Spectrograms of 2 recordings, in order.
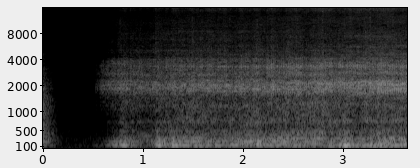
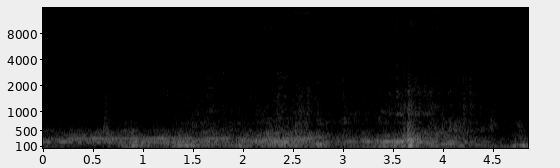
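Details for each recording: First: Used Hornby R2959 Thompson L1 2-6-4T model locomotive on test track; gritty, buzzing grindy whir running forward but quiet in reverse, likely a lubrication issue with the dry worm gear. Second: Used Hornby R2959 Thompson L1 2-6-4T model locomotive on a test track, running with the gearbox cover off after its worm gear was greased with lithium grease and gear oil: quiet steady motor hum, no grinding, geartrain sounds okay.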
